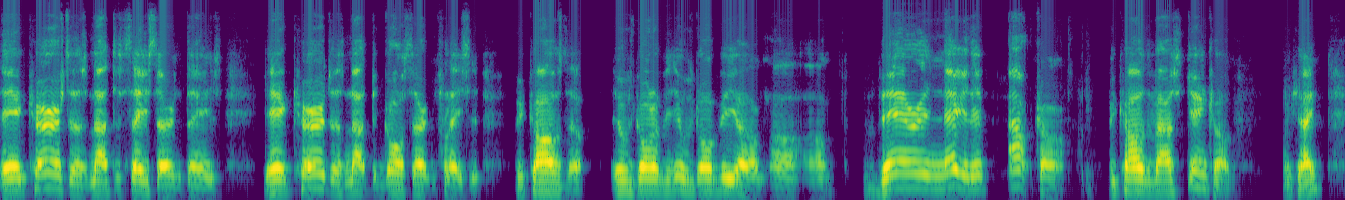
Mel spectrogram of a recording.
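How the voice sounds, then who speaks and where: At a moderate pace, a man speaks with a Georgia accent. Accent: Southern US, Georgia. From US South, Georgia (south of Atlanta). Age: 70s. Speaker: minister. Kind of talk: interview, life story. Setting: livestream. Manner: halting, many fillers.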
